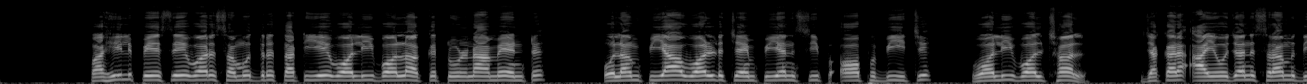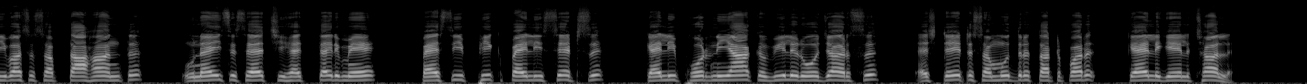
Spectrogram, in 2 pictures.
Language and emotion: Maithili, neutral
